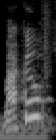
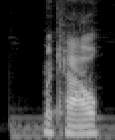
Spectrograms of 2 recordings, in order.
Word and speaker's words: Macau: sent to Shanghai and Maku Macau in Macau. Okay, it's spelled with a U at the end so I wasn't sure.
